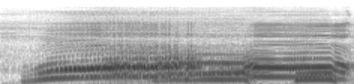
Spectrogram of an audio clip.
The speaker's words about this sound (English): Yeah, the pigeons are predators. They prey upon your soul. That's the noise that they're making.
